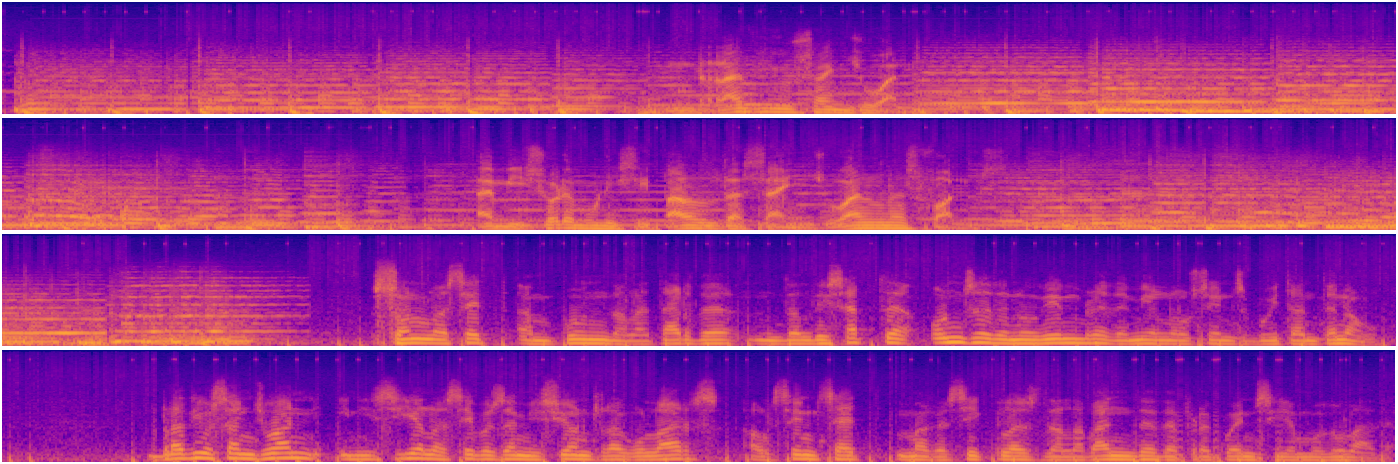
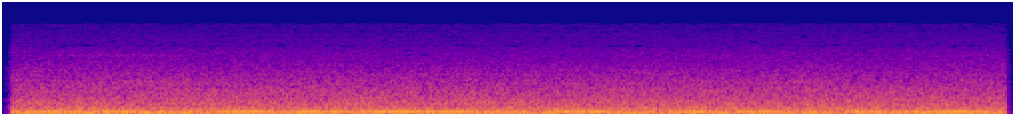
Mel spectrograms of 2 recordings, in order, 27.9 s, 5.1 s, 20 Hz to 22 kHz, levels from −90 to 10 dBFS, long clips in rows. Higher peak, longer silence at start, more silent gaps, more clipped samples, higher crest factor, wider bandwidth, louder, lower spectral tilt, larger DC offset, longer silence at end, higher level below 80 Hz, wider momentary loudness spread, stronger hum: first, 0 dBFS vs -4 dBFS; about the same, 0 s vs 0.05 s; neither; neither; about the same, 16 dB vs 12 dB; first, 18.5 kHz vs 4 kHz; about the same, -17 LUFS vs -18 LUFS; second, -7.5 dB/octave vs -10.5 dB/octave; neither; about the same, 0 s vs 0 s; second, -34 dBFS vs -22 dBFS; first, 7 LU vs 3 LU; neither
